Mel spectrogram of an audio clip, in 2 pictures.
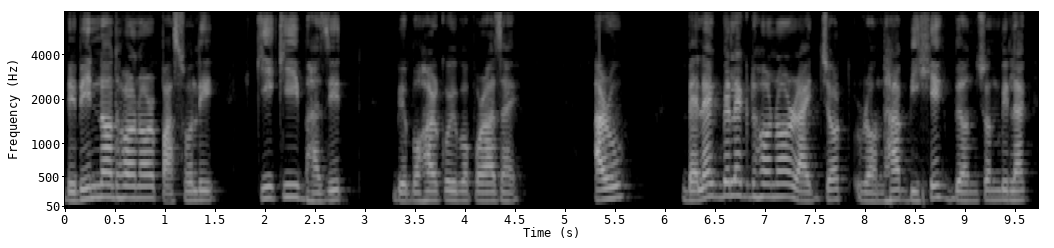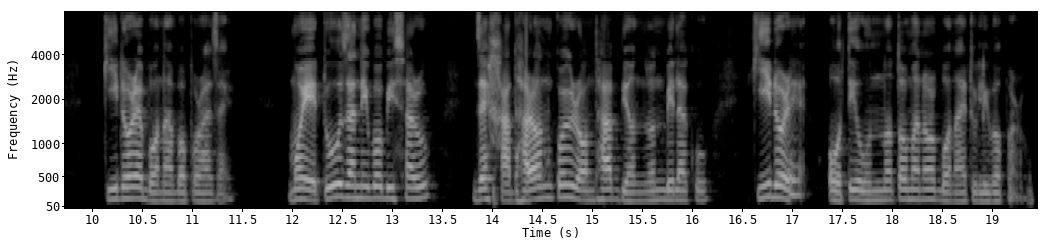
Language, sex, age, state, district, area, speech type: Assamese, male, 18-30, Assam, Sivasagar, rural, spontaneous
